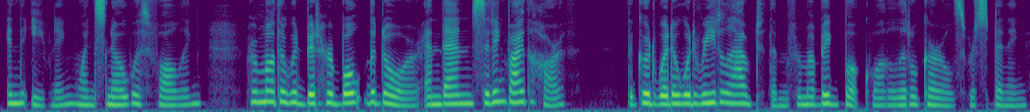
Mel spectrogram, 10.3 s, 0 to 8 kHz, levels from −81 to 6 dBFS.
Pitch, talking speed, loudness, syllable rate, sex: 220 Hz, 225 wpm, -19 LUFS, 5.5 syllables/s, female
